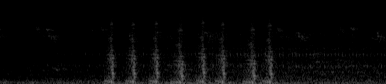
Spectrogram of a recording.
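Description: Packets are set down on a shelf in quick taps.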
